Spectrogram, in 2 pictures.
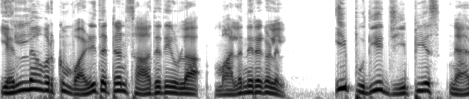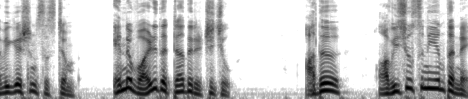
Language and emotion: Malayalam, surprised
